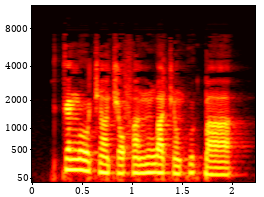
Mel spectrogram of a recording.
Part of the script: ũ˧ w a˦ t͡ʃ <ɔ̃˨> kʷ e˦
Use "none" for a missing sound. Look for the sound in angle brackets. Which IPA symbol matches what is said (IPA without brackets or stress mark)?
ɔ̃˨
